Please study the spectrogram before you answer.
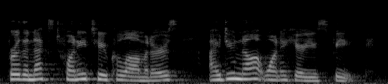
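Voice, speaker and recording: A woman's voice: medium pitch, normal speed, mellow, close to an everyday voice. A woman reading the lines of a cold, demanding businessman, curt and commanding, in an audiobook.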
